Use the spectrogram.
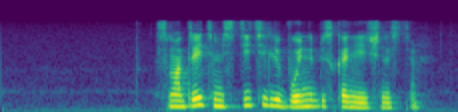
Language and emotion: Russian, neutral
